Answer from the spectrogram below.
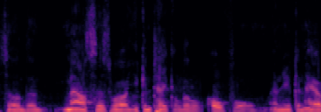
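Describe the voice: The speaker is doing plain reading aloud, keeping the intonation mostly level.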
